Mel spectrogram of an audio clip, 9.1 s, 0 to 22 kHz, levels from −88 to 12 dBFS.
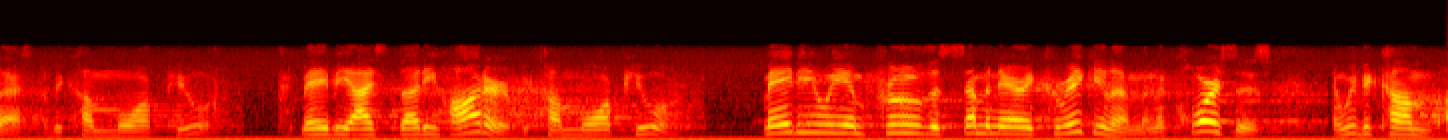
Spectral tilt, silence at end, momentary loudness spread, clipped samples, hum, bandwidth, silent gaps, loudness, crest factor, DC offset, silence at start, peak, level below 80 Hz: -7 dB/octave; 0 s; 16 LU; under 0.1%; none; 6 kHz; none; -23 LUFS; 20 dB; 0.1%; 0 s; -4 dBFS; -42 dBFS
